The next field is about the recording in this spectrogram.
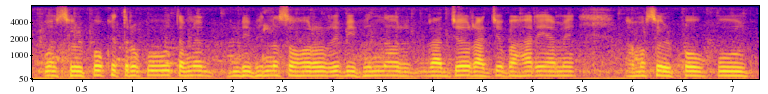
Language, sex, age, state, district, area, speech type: Odia, female, 30-45, Odisha, Sundergarh, urban, spontaneous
